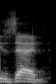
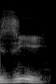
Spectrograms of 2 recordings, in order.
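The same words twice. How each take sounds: First: The letter is said the Canadian way. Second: The letter is said the American way.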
